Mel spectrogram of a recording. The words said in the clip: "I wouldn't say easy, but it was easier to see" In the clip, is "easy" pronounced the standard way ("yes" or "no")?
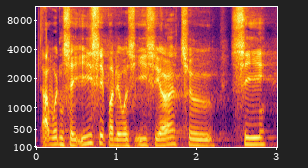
no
